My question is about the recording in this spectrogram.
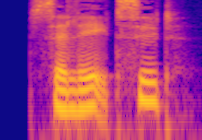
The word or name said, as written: salatsæt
